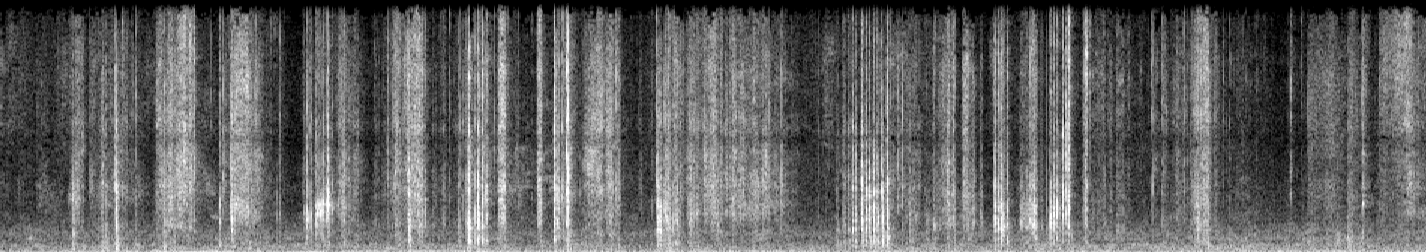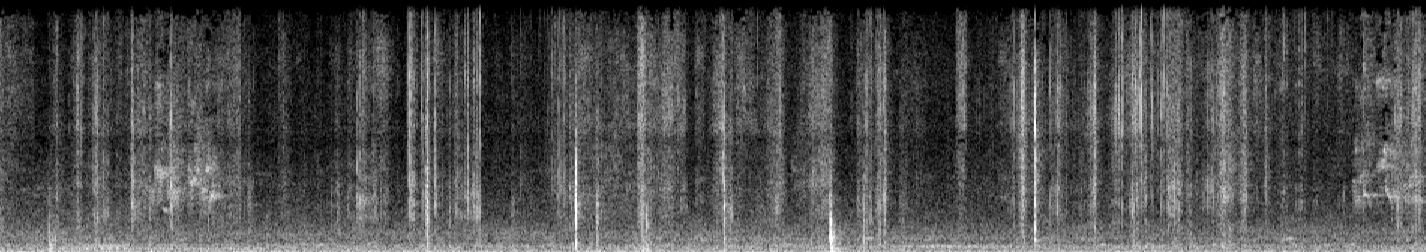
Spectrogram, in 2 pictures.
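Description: A sheet of sandpaper being folded, creased and handled: sharp paper crackles and rips come thick in the first half, then quieter rustling with scattered clicks and knocks as a DeWalt palm sander is handled to fit the sheet. The sander's motor is not running.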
